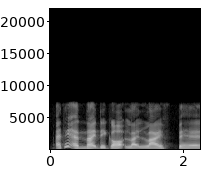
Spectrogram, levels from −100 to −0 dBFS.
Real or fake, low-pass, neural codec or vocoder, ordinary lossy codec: real; 7.2 kHz; none; none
